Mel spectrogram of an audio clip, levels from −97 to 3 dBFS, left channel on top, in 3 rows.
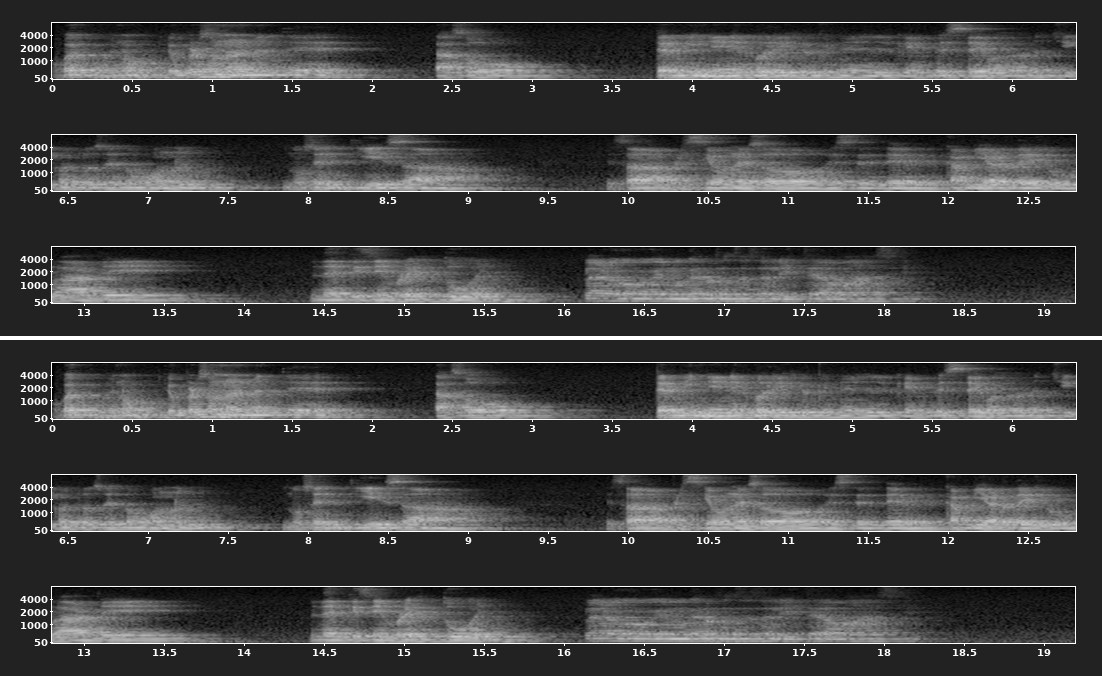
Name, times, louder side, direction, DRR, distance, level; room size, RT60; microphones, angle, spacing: voice 1, 0.1-1.7 2.4-2.9 3.8-7.4 7.8-9.1 9.9-13.6 14.4-15.5, equal, 45° right, 0 dB, 0.6 m, -26 dB
voice 2, 16.1-18.1, equal, 60° left, -3 dB, 0.7 m, -30 dB
3.4 x 2.3 x 2.3 m, 0.87 s
head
